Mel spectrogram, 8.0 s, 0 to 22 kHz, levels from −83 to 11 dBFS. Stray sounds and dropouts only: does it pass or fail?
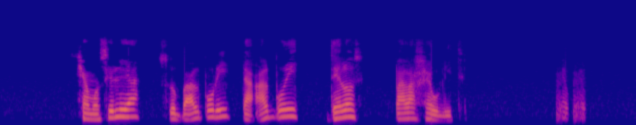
fail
